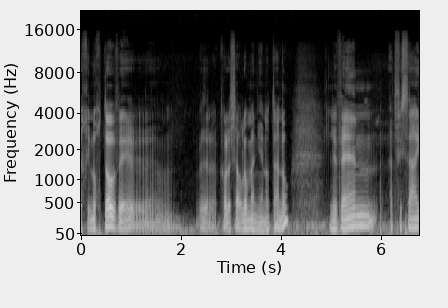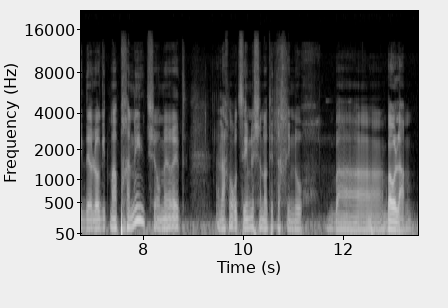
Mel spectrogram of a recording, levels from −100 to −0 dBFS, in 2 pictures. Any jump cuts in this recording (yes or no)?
no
